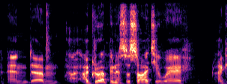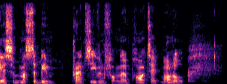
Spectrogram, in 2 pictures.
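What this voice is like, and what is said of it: South African accent. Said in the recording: “you can tell from my accent that I wasn't born in the UK. I was born in Cape Town.”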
